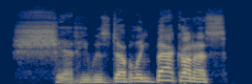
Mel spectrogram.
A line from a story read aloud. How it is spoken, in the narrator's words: Reese exclaimed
